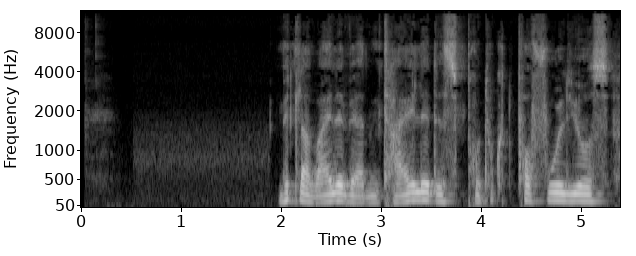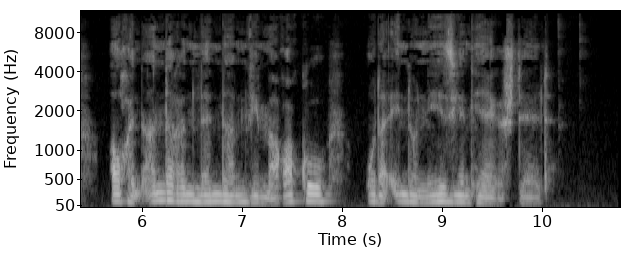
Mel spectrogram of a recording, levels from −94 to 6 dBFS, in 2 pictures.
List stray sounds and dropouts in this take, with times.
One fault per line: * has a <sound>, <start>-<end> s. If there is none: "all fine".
all fine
